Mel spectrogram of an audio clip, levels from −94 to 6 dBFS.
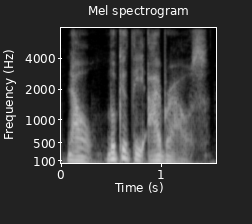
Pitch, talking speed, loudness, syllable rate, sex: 100 Hz, 195 wpm, -20 LUFS, 4.6 syllables/s, male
